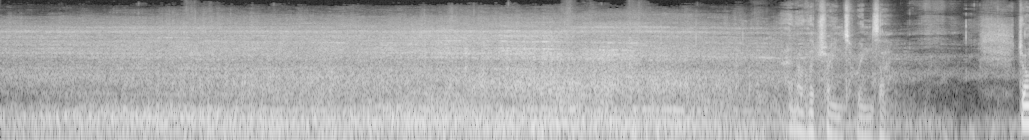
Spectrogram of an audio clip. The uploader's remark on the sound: Another walking podcast, this time it's from Bedfont Lakes country park in west London.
